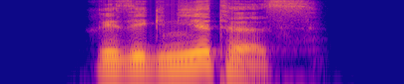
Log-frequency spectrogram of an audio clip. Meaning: strong/mixed nominative/accusative neuter singular of resigniert
- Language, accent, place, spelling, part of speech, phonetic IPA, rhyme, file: German, Germany, Berlin, resigniertes, adjective, [ʁezɪˈɡniːɐ̯təs], -iːɐ̯təs, De-resigniertes.ogg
